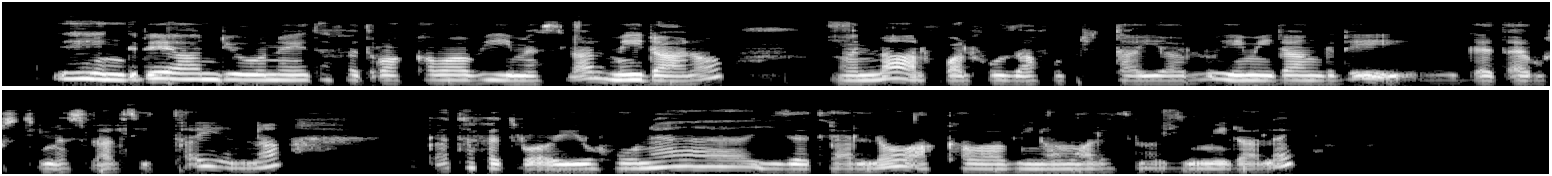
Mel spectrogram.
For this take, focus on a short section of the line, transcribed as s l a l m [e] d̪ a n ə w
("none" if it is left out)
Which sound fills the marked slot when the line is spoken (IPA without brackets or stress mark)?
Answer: e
